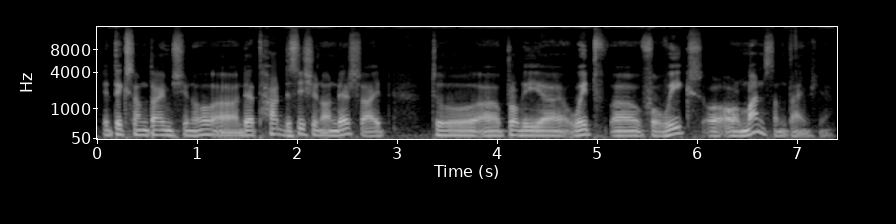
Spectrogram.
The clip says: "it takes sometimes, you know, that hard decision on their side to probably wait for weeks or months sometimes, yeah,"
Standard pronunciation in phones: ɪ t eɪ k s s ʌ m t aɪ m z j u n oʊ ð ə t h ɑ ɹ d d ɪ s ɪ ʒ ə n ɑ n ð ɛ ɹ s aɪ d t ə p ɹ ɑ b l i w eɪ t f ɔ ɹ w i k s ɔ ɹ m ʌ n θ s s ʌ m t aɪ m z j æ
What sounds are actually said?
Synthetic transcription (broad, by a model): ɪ t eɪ k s s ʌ m t aɪ m s j u n oʊ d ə t h ɑ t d d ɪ s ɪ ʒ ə n ɑ n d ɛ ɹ s aɪ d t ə p ɹ ɑ b l i w eɪ t f ɔ ɹ w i k s ɔ ɹ m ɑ n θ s s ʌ m t aɪ m s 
